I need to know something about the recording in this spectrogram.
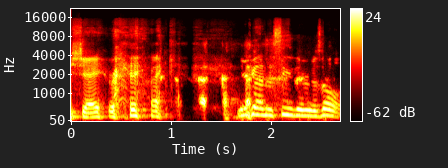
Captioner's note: both laugh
